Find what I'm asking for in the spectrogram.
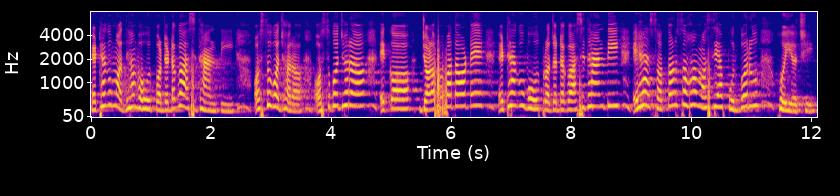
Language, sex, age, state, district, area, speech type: Odia, female, 30-45, Odisha, Jajpur, rural, spontaneous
